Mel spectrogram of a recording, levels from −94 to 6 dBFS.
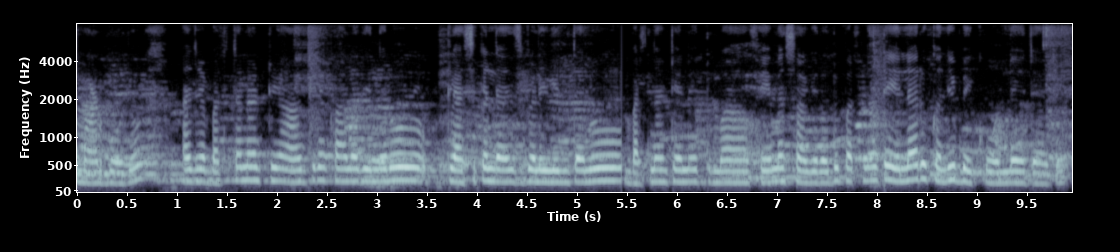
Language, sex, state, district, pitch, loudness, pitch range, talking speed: Kannada, male, Karnataka, Mysore, 215 Hz, -19 LUFS, 205-230 Hz, 85 wpm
